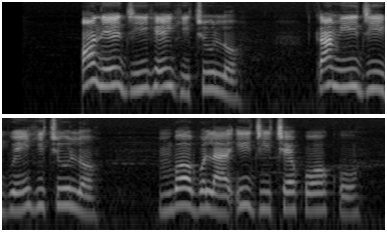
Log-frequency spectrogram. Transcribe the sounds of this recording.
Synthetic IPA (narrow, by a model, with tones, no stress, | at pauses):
ɔ˦ne˨˦d͡ʒi˨i˦ɦe˦n̩˦ɦi˨t͡ʃʊ˦lɔ˨ | ka˦m̩˦i˦d͡ʒi˨i˨ɡʷe˨n̩˦ɦi˦t͡ʃʊ˦lɔ˨ | m̩˨bɔ˦˨bʊ˦la˨ʔi˦d͡ʒi˨t͡ʃe˦kʷɔ˦kʊ˦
